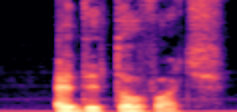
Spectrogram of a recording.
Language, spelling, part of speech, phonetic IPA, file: Polish, edytować, verb, [ˌɛdɨˈtɔvat͡ɕ], Pl-edytować.ogg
